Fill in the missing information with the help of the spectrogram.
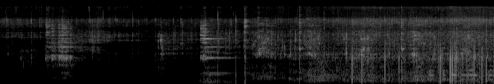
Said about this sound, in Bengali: আমি মটরশুঁটি দিয়ে দেবো।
